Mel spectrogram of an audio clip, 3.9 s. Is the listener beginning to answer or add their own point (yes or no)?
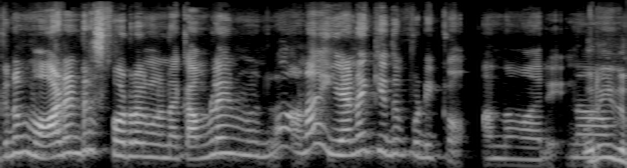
yes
